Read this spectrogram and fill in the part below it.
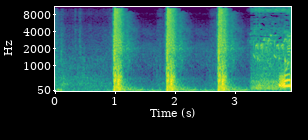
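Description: A rifle fires several loud shots outdoors.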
